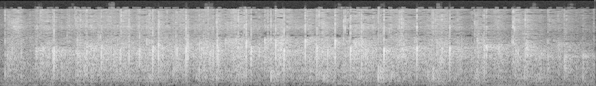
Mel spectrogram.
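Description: An audience claps steadily, dense and sustained, to welcome a speaker to the stage, with no voices over the applause.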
